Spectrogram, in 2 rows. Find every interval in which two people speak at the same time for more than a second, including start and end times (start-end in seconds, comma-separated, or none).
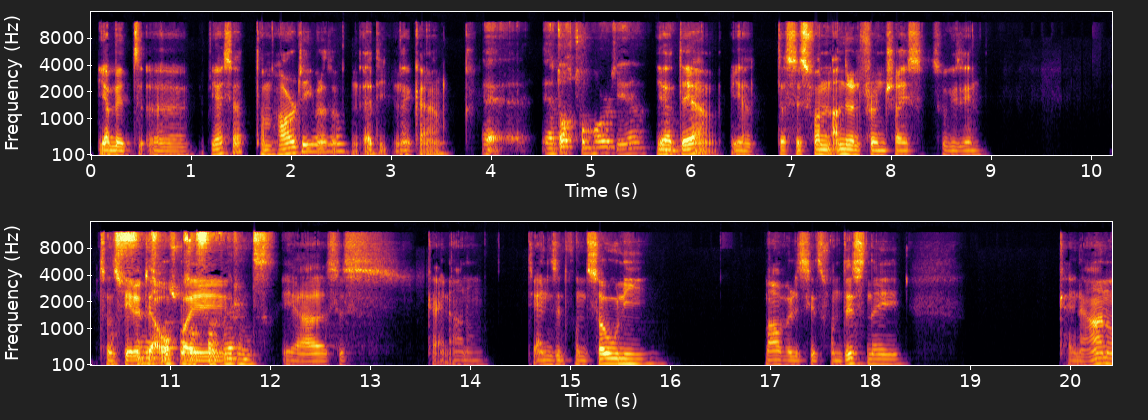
10.4-11.7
